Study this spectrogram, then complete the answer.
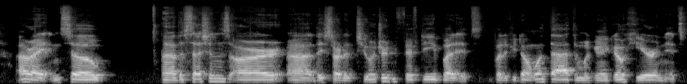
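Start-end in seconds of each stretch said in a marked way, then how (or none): none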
